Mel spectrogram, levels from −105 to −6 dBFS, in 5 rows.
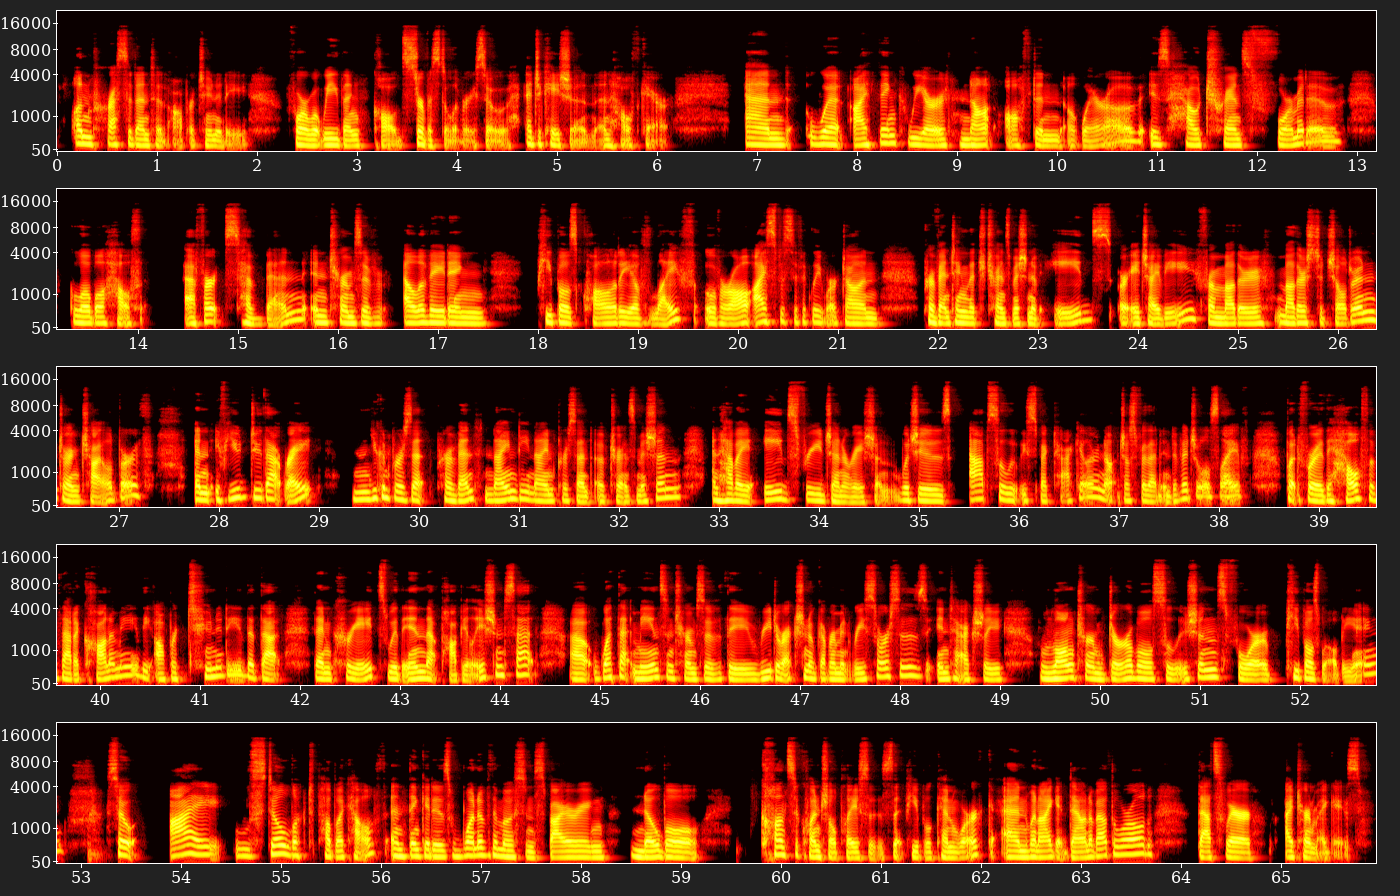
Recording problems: none

